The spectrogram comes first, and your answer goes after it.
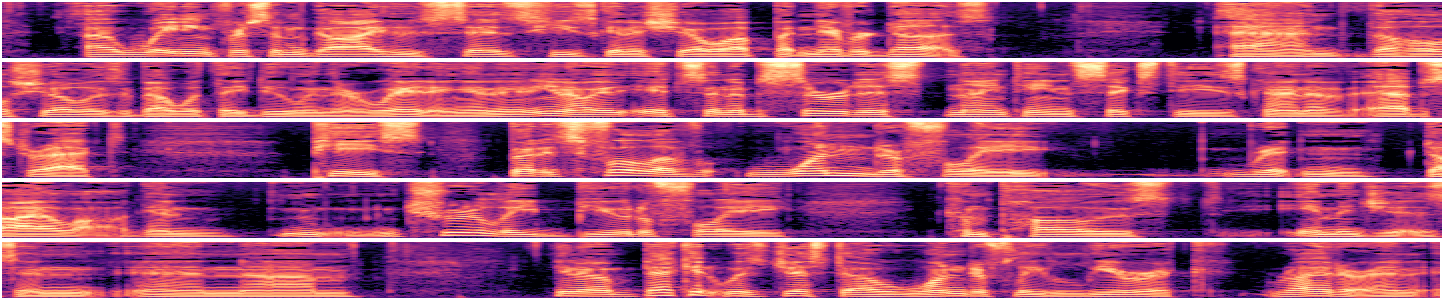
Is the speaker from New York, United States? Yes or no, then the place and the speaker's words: yes; New York City, New York, United States; I was 14, 15 years old and reading a lot and growing up in New York City, you know, and exposed to a lot of high and low culture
